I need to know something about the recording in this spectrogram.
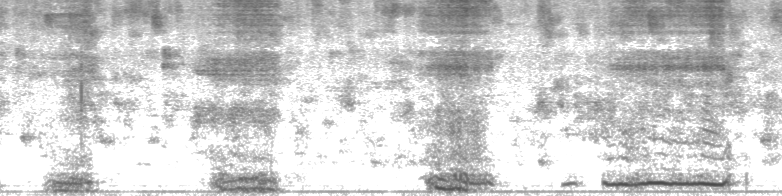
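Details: Four snoring sounds in a quiet room, rough breathy bursts with a longer tonal snore at the end; a sleeping puppy snoring.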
